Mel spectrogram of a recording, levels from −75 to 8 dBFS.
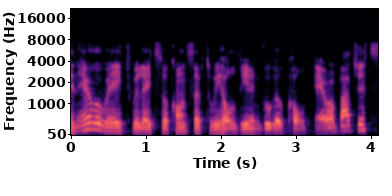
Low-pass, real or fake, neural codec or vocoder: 7.2 kHz; real; none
